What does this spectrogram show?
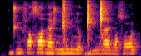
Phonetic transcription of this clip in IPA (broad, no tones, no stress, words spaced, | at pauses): d͡ʒʉfe zˤi ðaʒ ŋ͡ǁʉ noɡ͡ǁɨ ŋ͡ǁaðo zˤu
